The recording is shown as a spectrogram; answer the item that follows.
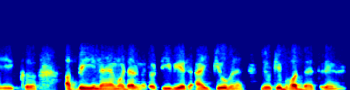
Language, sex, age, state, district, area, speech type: Hindi, male, 60+, Madhya Pradesh, Bhopal, urban, conversation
